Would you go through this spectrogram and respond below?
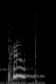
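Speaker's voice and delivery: high popping ploop; ploop sound. Shown as a demonstration. Mom showing kids the sound of a drop, high ploop. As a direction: make a silly dropping noise. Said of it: "it would make the sound".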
